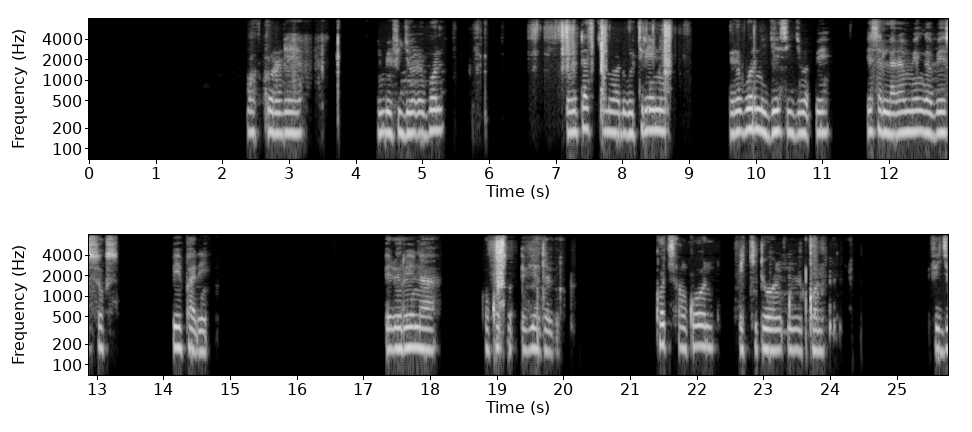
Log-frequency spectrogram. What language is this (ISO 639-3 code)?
ful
